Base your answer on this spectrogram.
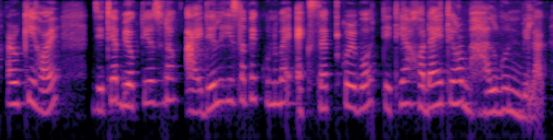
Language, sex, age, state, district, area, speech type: Assamese, female, 18-30, Assam, Dibrugarh, rural, spontaneous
